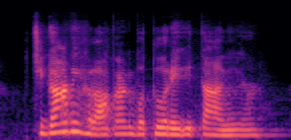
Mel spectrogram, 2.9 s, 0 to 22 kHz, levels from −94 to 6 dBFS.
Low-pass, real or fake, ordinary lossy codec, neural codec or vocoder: 14.4 kHz; fake; Opus, 32 kbps; codec, 44.1 kHz, 2.6 kbps, DAC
